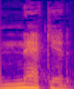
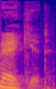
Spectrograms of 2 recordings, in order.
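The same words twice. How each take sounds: First: It is said in a Southern US accent. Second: It is said in a general, standard accent.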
